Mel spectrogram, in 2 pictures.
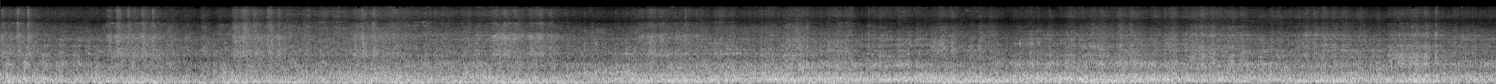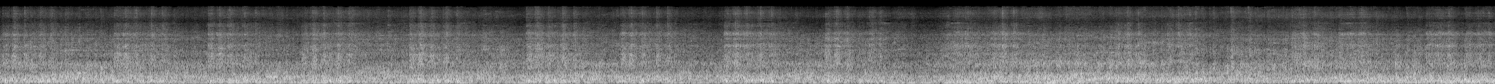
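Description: Freight cars of a long mixed freight train rolling past: a steady rumble of steel wheels on rail, with a repeated clickety-clack as each wheel set crosses the rail joints.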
